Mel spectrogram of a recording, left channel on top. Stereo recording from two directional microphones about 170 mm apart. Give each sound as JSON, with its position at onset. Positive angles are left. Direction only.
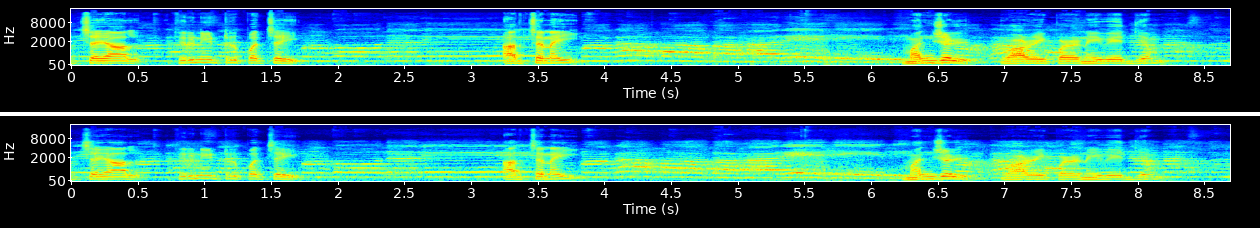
{"t": 0.1, "sound": "a man's voice", "side_deg": 25}
{"t": 3.2, "sound": "a man's voice", "side_deg": 25}
{"t": 6.2, "sound": "a man's voice", "side_deg": 20}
